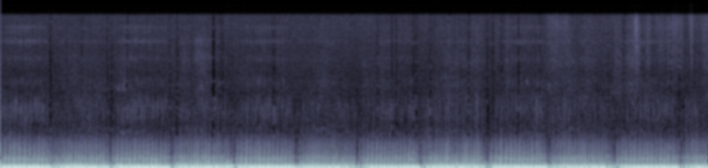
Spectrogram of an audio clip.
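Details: Close purring of a domestic cat: a low, buzzing drone pulsing in a regular breath rhythm roughly every second for the whole stretch, in otherwise quiet surroundings.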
